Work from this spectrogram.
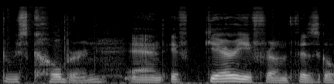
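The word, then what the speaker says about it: Cockburn: an artist called Bruce Coburn and if Gary from physical format rock and roll is watching Gary I just want to remind you of the pronunciation c-o-c-k-b-u-r-n Coburn just so you get that right I know you struggle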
